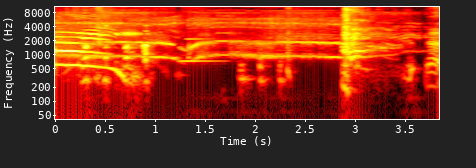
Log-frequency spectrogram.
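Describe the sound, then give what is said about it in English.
A screaming goat sound effect: loud, strained wailing cries with a wavering pitch, one long scream stretching into another held yell, then a sharp shrieking burst near the end. “What is that? It's the screaming goat.”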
